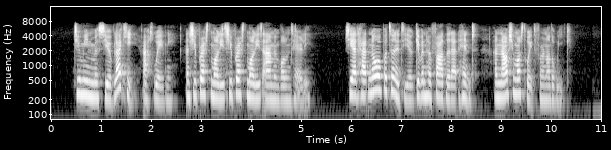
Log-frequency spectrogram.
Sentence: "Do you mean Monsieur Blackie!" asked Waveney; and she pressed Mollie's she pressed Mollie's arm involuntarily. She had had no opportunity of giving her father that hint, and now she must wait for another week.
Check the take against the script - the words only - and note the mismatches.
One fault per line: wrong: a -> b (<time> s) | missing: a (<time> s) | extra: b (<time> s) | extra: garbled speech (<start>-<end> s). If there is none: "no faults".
no faults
